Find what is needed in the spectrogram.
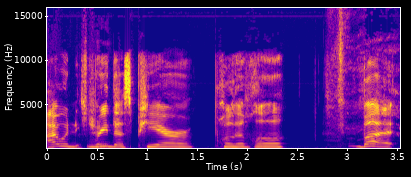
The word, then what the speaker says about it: Poilievre: I believe he says in the video we're going to play for you, Pierre Poilievre.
